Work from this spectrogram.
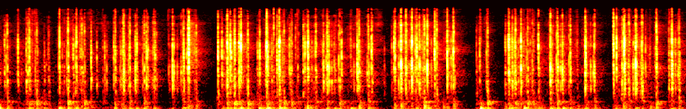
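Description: Fingertips type continuously on a HyperX Alloy Core RGB plastic membrane gaming keyboard with a foam mod, black plastic body, black plastic keycaps and a hollow case. A rapid stream of soft, short clicks with a low thump under each keystroke runs in bursts separated by brief pauses.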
